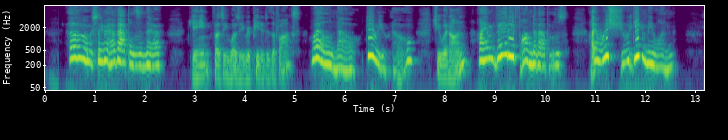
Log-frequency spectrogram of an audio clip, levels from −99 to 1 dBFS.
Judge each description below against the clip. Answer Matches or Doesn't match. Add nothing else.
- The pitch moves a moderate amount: Doesn't match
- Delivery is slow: Doesn't match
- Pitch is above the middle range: Matches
